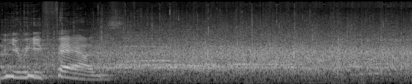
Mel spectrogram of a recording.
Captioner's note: audience clapping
